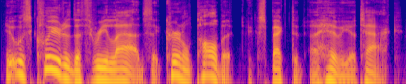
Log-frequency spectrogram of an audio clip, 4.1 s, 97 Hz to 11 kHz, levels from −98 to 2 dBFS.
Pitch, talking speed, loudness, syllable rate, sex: 115 Hz, 205 wpm, -18 LUFS, 5.5 syllables/s, male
